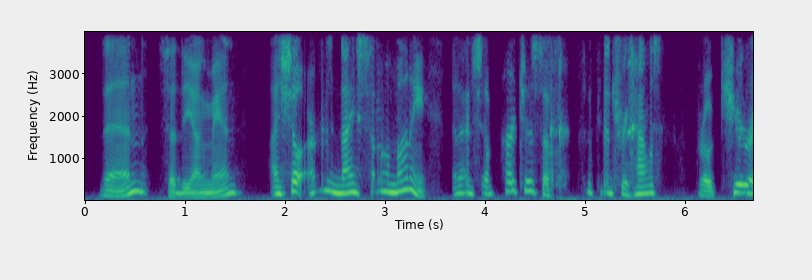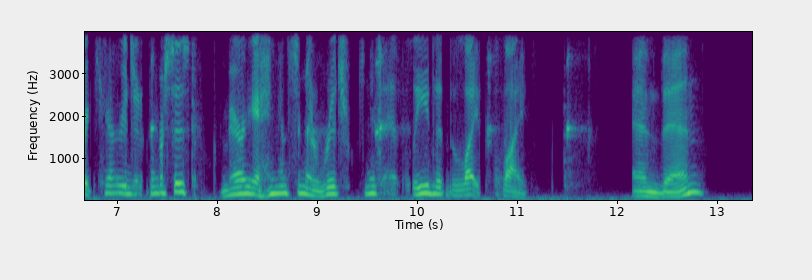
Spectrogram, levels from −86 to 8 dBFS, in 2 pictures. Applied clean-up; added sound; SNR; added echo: neural diffusion model UNIVERSE++.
